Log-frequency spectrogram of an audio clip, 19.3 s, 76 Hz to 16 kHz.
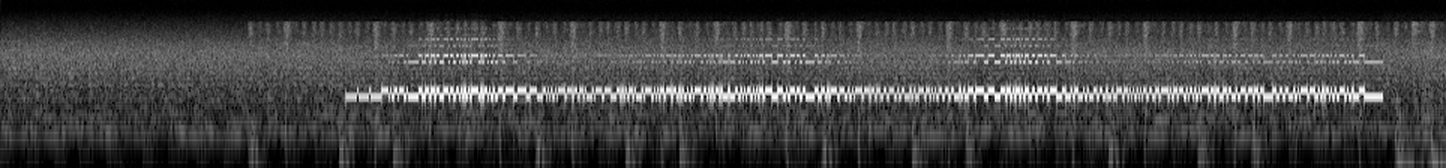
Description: RTTY (45.45 baud, 170 Hz shift), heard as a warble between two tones, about 820 Hz centre, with fading. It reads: IL REDATTORE GEORGES FERGUSSON VIENE INCARICATO DI OCCUPARSI DELLA VICENDA.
